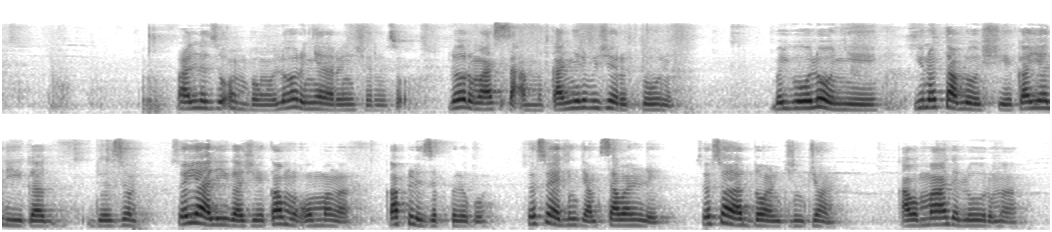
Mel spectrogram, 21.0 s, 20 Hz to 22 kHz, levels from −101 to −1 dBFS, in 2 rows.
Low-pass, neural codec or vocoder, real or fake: 9.9 kHz; none; real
